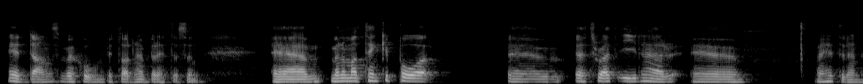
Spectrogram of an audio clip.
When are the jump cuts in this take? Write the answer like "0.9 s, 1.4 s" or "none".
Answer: 1.0 s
